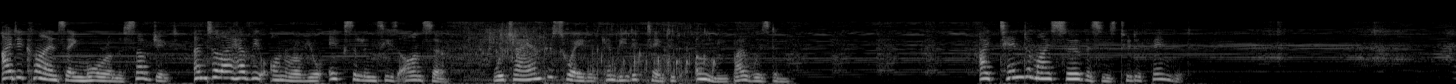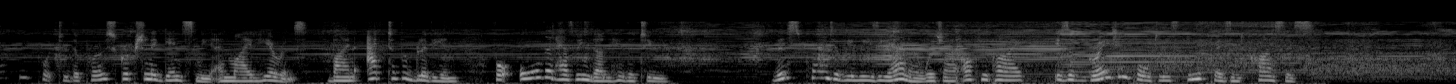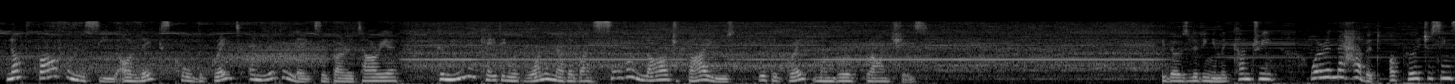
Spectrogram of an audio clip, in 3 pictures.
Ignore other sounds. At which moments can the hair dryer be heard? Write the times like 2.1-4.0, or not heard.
25.9-40.9.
